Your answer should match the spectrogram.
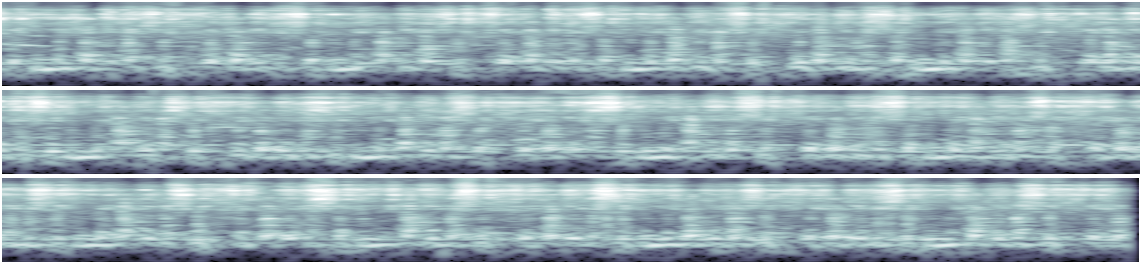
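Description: Loud drum-led music with a steady, repeating beat.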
